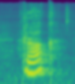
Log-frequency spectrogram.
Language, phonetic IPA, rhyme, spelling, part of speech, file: Czech, [ˈrok], -ok, rok, noun, Cs-rok.ogg
- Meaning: 1. year, the time it takes a planetary body to complete one revolution around a star 2. year, exactly 365.25 days 3. year, a period between set dates that denotes a year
